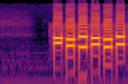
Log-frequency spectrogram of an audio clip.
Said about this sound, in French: Voilà, c'est les bips du téléphone. Donc un bip, c'est très facile.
